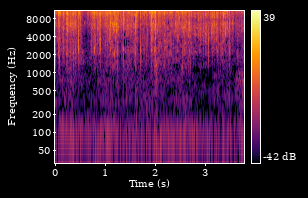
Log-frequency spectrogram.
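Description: Water gushes and trickles onto a field being readied for sowing seeds, a continuous splashing and sloshing flow heard up close with shifting intensity and no talk over it.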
